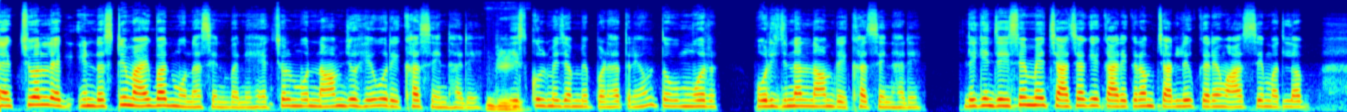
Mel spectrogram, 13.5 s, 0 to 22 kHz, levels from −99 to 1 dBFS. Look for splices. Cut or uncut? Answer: uncut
